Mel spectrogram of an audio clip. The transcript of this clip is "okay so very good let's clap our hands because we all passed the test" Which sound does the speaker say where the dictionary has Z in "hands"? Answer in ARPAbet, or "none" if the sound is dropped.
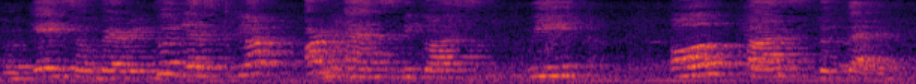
S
